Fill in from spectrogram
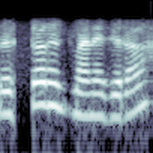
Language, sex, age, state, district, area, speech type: Tamil, male, 18-30, Tamil Nadu, Sivaganga, rural, conversation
